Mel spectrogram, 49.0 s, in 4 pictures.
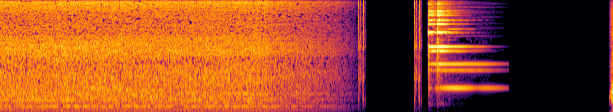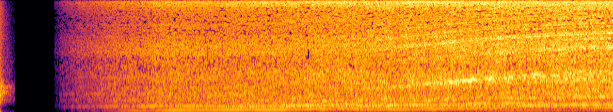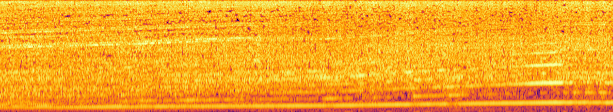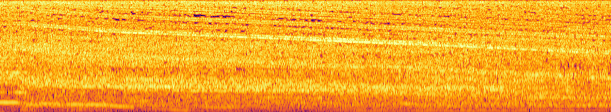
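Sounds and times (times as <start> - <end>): engine revving under load: 13.6 - 49.0
high whine rising: 13.7 - 49.0.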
